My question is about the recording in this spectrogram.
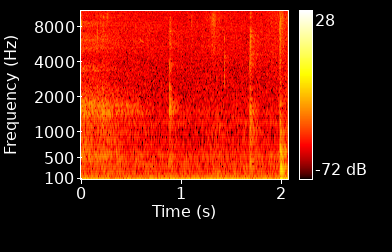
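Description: A few faint, light clicks of dice being picked up and set down on a cardboard card during a tabletop game, over a low steady hum.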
